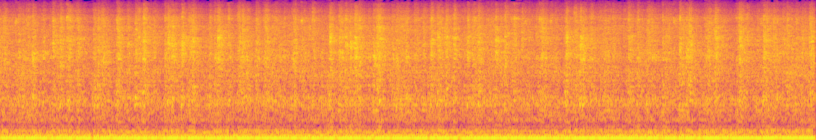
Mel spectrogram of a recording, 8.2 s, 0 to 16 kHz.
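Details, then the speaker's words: Dodge Challenger V8 running again after a long time, with a brand-new alternator fitted and electrical gremlins cleared: deep, steady idle, an even unbroken rumble with no misses, knocks or rattles, oil pressure coming up; running smoothly. "can you believe that all I did was just short it over and fire it up that is unbelievable"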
